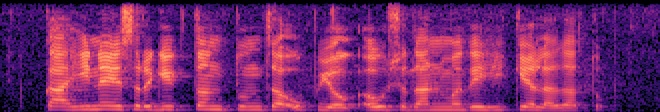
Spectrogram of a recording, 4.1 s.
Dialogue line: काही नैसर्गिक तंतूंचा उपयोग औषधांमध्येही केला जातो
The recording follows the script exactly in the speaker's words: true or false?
true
